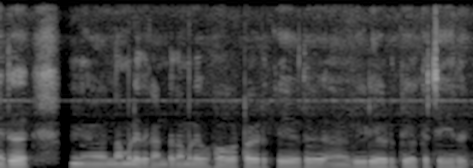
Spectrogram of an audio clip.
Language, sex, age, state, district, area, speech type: Malayalam, male, 45-60, Kerala, Idukki, rural, spontaneous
